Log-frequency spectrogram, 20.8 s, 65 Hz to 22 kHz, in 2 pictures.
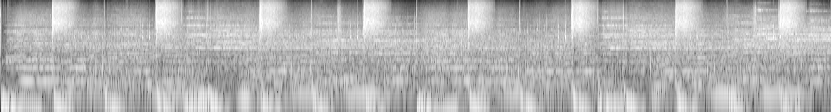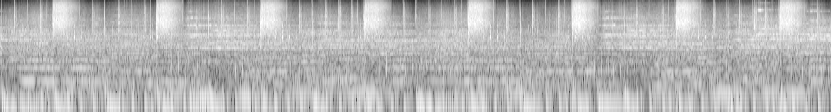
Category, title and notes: Music > Multiple instruments
Bouncy arabesque beat with delayed chimes throughout. Features heavily modified samples from PreSonus loop pack included in Studio One 6 Artist Edition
